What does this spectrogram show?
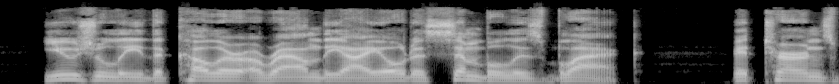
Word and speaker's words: iota: Vic laughed and said, dude is the Greek letter iota and is usually pronounced iota.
